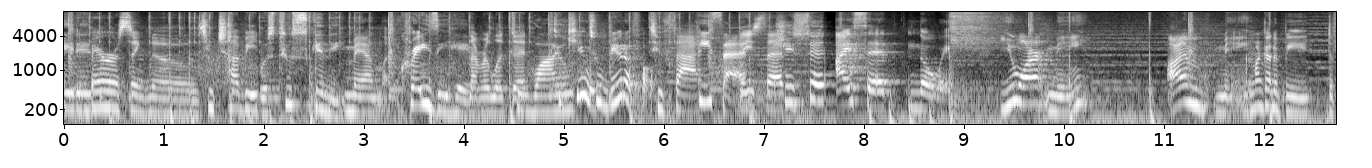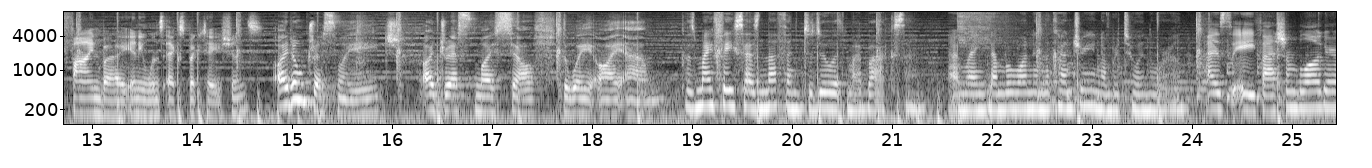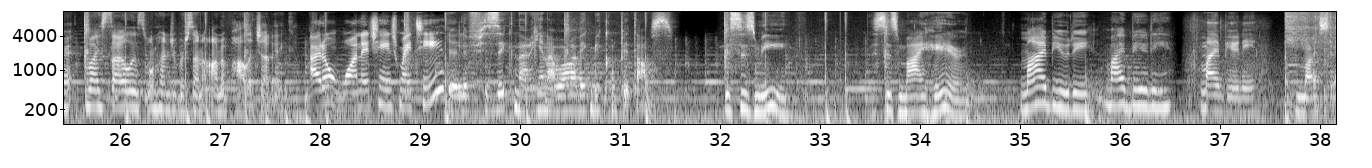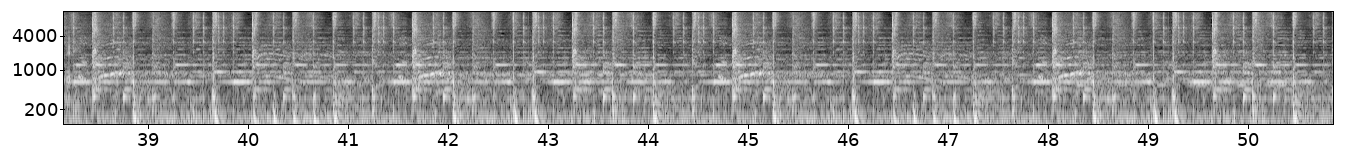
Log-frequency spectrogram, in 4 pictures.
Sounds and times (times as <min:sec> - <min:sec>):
Music: 0:00.0 - 0:50.8
Speech: 0:00.1 - 0:08.9.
